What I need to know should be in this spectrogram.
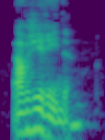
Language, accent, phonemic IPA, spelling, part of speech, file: French, France, /aʁ.ʒi.ʁid/, argyride, noun, LL-Q150 (fra)-argyride.wav
- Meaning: any mineral containing silver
